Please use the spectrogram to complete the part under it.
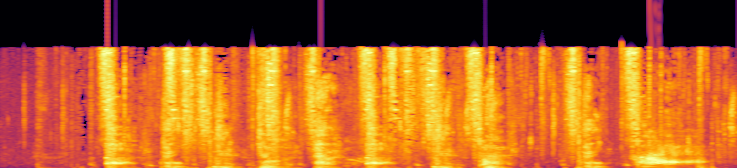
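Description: Heavy blows land in quick succession during a fight.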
